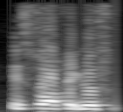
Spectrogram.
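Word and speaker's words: oesophagus: pipe है इसको हम इसोफागस बोलते हैं अच्छी लैंग्वेज में ओ साइलेंट होता है इसमें ठीक है तो उसको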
